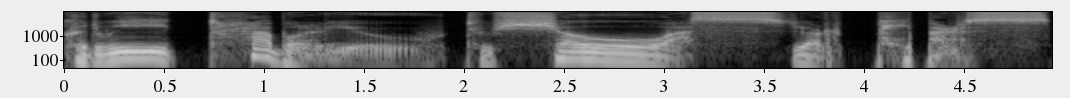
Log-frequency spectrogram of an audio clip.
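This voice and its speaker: A man hisses his way through a put-on character voice at a very slow pace. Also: medium pitch for a man. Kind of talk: bedtime story. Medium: read story. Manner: formal, clipped.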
